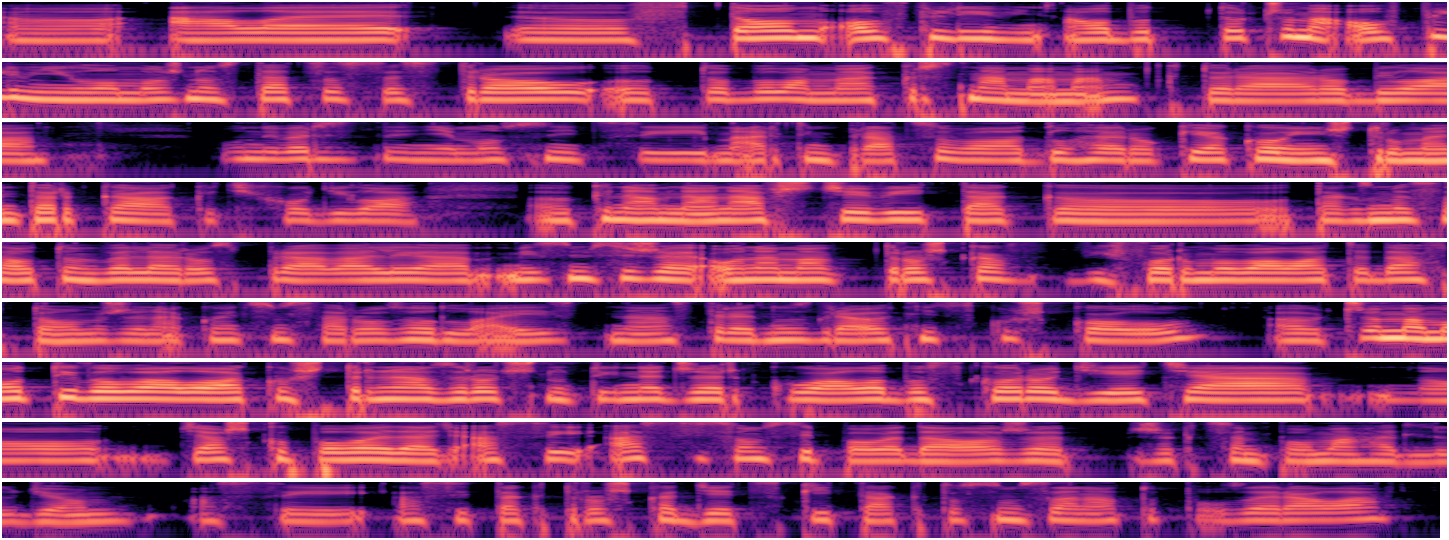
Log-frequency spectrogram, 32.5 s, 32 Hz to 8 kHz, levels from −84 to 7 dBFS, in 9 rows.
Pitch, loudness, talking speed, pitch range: 195 Hz, -18 LUFS, 185 wpm, 185-210 Hz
